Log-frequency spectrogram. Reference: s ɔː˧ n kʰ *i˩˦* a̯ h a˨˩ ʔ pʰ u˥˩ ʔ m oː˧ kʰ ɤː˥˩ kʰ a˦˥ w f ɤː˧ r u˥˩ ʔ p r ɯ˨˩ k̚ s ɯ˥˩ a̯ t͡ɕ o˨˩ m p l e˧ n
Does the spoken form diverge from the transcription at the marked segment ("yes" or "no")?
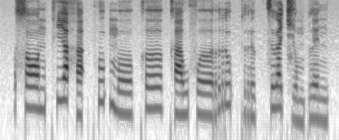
yes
